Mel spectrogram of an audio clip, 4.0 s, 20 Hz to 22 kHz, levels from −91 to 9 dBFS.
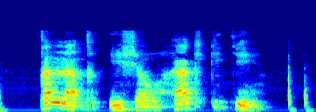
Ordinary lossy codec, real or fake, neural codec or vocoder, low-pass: Opus, 64 kbps; real; none; 7.2 kHz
